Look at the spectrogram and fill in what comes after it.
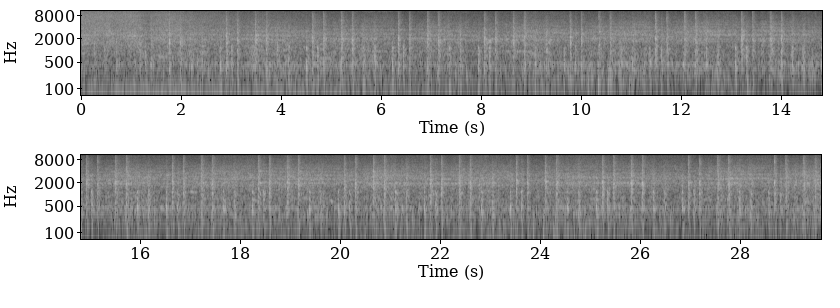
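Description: Coaches of a crossing passenger train passing close alongside at speed, heard from a moving train: the wheels clatter over the rail joints in a fast, dense, unbroken run of clicks over a steady rush of noise. A low hum, likely from the diesel locomotive that has just gone by, fades out in the first couple of seconds.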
